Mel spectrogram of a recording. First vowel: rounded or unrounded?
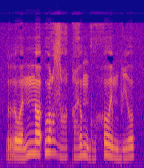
rounded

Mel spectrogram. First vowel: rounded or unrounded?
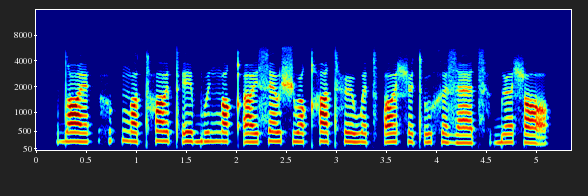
unrounded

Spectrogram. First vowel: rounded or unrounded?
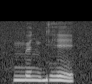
rounded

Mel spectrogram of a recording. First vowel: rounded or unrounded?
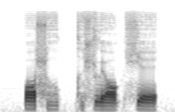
rounded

